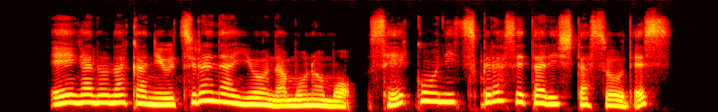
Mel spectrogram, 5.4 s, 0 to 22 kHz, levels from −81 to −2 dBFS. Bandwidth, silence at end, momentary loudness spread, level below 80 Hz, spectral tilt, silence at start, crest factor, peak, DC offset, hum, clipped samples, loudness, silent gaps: over 20 kHz; 0.35 s; 4 LU; -64 dBFS; -4.5 dB/octave; 0.4 s; 12 dB; -6 dBFS; under 0.1%; none; under 0.1%; -19 LUFS; none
